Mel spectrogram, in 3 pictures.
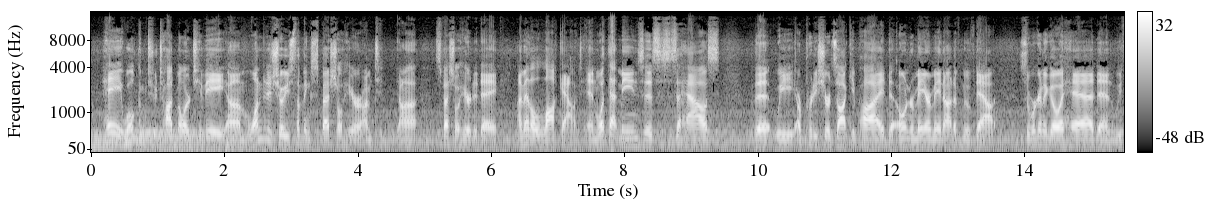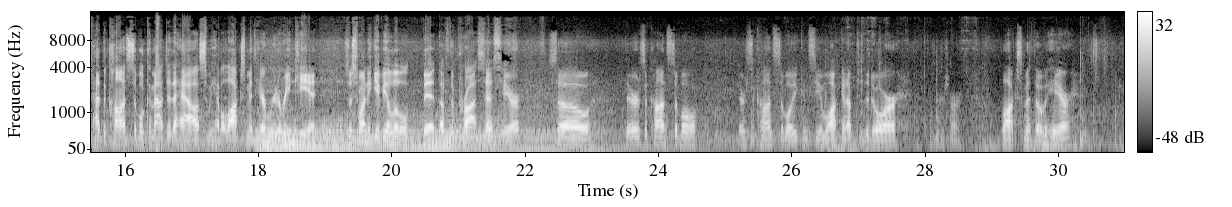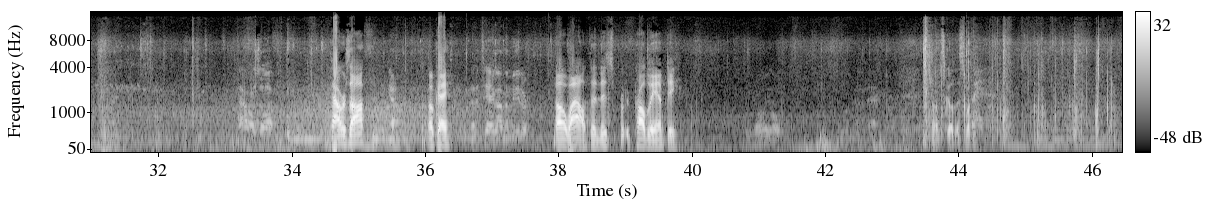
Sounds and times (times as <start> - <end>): Outside, urban or manmade: 0.0 - 46.4
Speech: 0.2 - 24.6, 25.2 - 27.6, 28.2 - 28.6, 29.2 - 30.4, 33.2 - 33.8, 34.6 - 39.8, 42.2 - 44.5.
